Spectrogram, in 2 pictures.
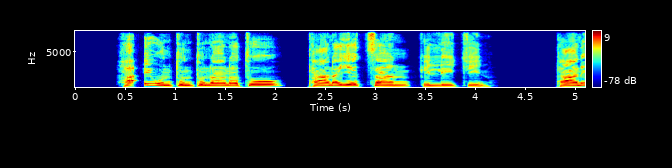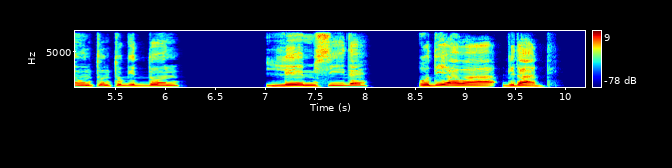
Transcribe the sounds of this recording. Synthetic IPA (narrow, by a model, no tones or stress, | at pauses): hɐʔɪʊnt̪ːʊnt̪ːʊnaːnɐt̪uː | t̪aːnɐjɛt͡sːaːnkʼɪlːiːt͡ʃʼːiːnɔ | t̪aːnɪʊnt̪ːʊnt̪ːʊɡɪd̪ːɔn | le̞ːmːɪsiːd̪ɛ | ɔd̪ɪjaːwaːɡɪd̪aːd̪ːɛ̥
